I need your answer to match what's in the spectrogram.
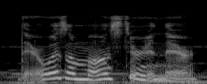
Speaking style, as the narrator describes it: he whimpered, but the fear was subsiding

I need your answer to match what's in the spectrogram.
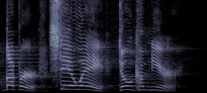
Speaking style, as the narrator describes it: the law requires those 10 men who had leprosy to shout out

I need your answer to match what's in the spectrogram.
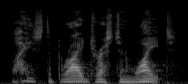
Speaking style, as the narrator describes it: a little girl whispered

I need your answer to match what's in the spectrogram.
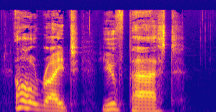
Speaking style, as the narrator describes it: The sergeant laughed and said

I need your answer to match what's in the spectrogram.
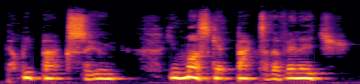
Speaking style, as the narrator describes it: Edas whispers

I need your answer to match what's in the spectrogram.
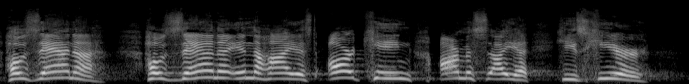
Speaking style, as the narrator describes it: the Jews, they're screaming

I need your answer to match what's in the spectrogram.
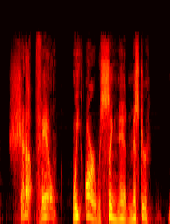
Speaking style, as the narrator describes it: barked Jinx

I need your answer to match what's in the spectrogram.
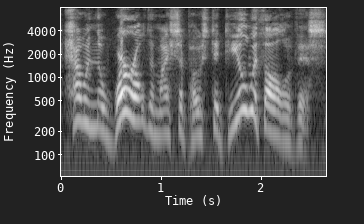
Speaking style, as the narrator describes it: exclaimed Artemis

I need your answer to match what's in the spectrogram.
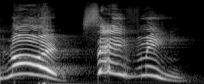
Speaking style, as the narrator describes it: he cried out, saying

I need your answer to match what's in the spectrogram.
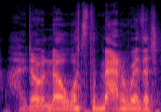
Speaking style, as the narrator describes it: the Queen said in a melancholy voice

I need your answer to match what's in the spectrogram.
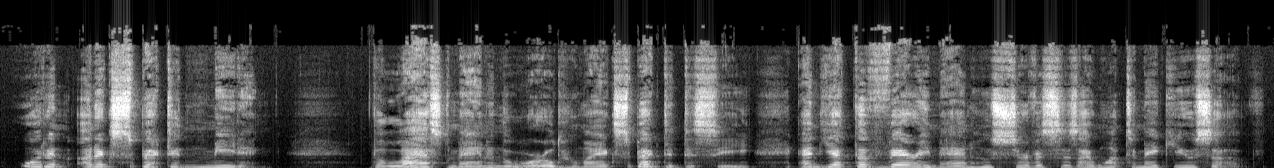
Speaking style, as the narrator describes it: exclaimed in great astonishment

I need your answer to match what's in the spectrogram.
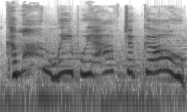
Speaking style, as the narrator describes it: cried Pig

